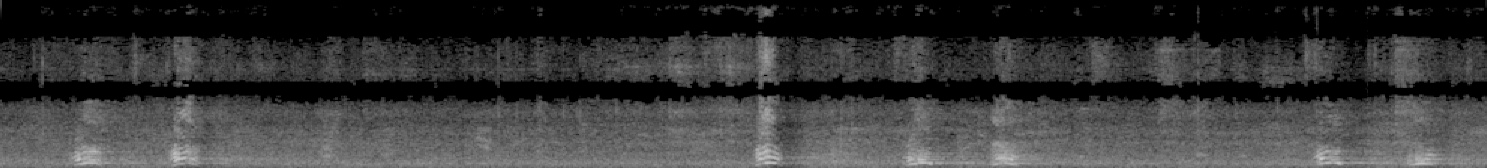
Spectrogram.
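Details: Belgian Malinois giving short, clipped barks in irregular pairs and singles, long pauses between groups, each bark a brief tonal yelp that bends up then down, steady hiss behind.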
